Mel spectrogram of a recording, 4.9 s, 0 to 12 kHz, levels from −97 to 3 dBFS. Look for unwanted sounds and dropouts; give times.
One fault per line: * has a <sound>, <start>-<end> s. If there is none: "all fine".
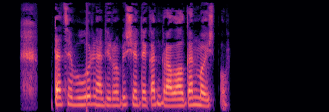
all fine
